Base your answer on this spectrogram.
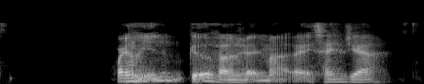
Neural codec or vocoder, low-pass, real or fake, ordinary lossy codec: codec, 24 kHz, 0.9 kbps, WavTokenizer, small release; 7.2 kHz; fake; MP3, 32 kbps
